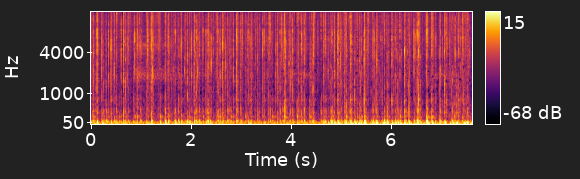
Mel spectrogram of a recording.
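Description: Fingertips tap and scratch the leather upper of a single hollow, empty white leather high-top Nike sneaker with a rubber sole, held in both hands. The result is a dense, irregular stream of soft, low thuds with very short decay, mixed with faint scratchy rustling that grows slightly louder toward the end.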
